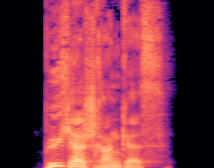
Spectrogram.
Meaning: genitive singular of Bücherschrank
- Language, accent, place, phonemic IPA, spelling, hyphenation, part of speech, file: German, Germany, Berlin, /ˈbyːçɐˌʃʁaŋkəs/, Bücherschrankes, Bü‧cher‧schran‧kes, noun, De-Bücherschrankes.ogg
